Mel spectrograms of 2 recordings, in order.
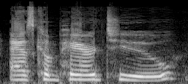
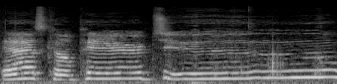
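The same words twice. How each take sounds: First: Said in the usual way. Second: Very slow, stretched suspense; drawn out. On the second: Shown as a demonstration. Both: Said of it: "wait for it".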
